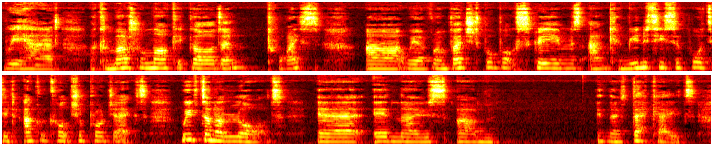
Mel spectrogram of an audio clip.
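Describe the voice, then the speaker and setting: With a southern English accent, a woman at medium pitch speaks somewhat breathily at a fairly slow pace with fairly even intonation. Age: 60s. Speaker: smallholder. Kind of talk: casual vlog talk. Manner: hesitant, many fillers.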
